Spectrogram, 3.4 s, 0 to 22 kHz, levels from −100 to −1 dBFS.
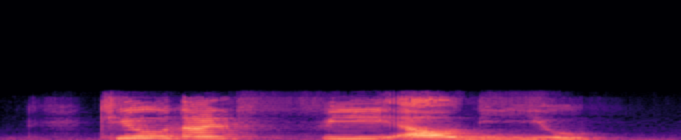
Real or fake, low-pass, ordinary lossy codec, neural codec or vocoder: real; 7.2 kHz; Opus, 16 kbps; none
